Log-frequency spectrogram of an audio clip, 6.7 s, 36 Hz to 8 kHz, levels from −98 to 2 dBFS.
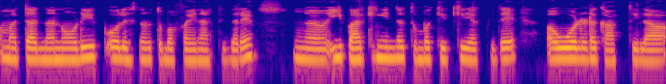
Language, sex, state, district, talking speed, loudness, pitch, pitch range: Kannada, female, Karnataka, Mysore, 190 wpm, -23 LUFS, 180 Hz, 170-185 Hz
